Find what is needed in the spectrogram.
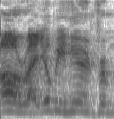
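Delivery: loud, high, angry threatening tone. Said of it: "And he was like".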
